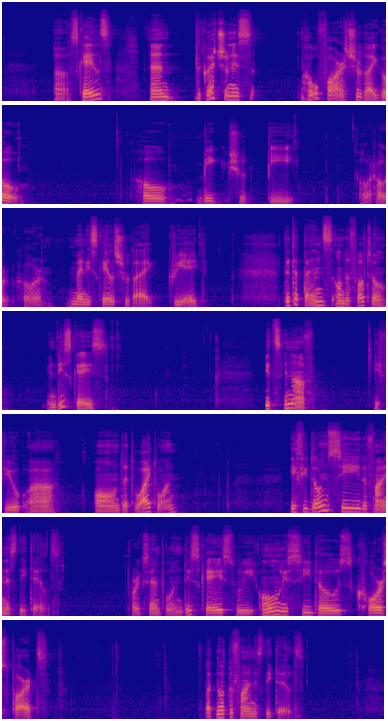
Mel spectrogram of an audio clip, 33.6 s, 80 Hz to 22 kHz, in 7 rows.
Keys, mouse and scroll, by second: 6.2-8.6 drag, 12.0-13.4 drag, 14.2-15.2 drag, 15.7 click.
